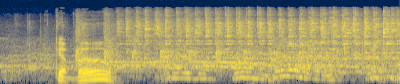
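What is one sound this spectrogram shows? A crowd cheers and claps outdoors.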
